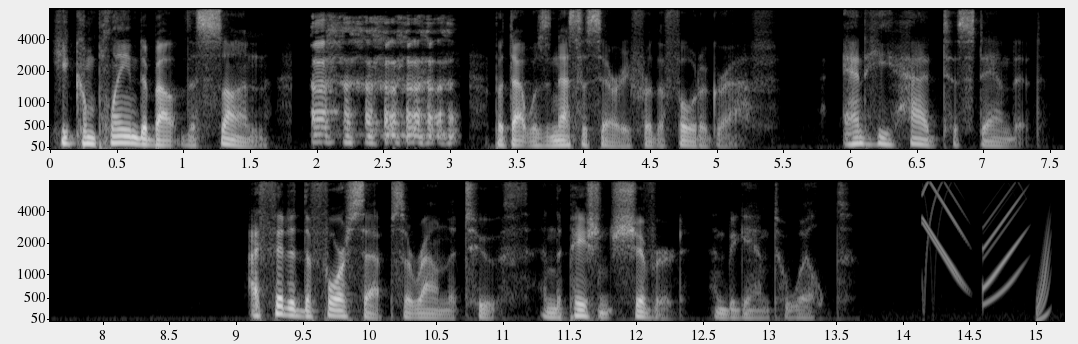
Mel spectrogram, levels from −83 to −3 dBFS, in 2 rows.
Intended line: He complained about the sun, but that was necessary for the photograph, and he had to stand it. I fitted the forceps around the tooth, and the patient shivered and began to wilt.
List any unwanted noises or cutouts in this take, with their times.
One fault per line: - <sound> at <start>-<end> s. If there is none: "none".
- laugh at 1.9-3.1 s
- chirp at 14.1-15.1 s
